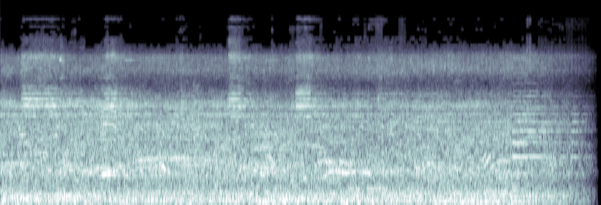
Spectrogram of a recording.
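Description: Street noise of small auto-rickshaw (tuk-tuk) engines driving past, mixed with a crowd's distant voices and shouts. It fades out near the end.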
